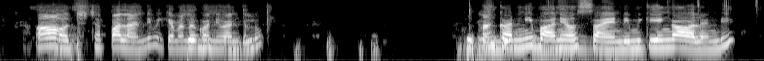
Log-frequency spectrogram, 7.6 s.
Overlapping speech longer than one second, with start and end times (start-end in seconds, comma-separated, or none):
4.8-6.5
